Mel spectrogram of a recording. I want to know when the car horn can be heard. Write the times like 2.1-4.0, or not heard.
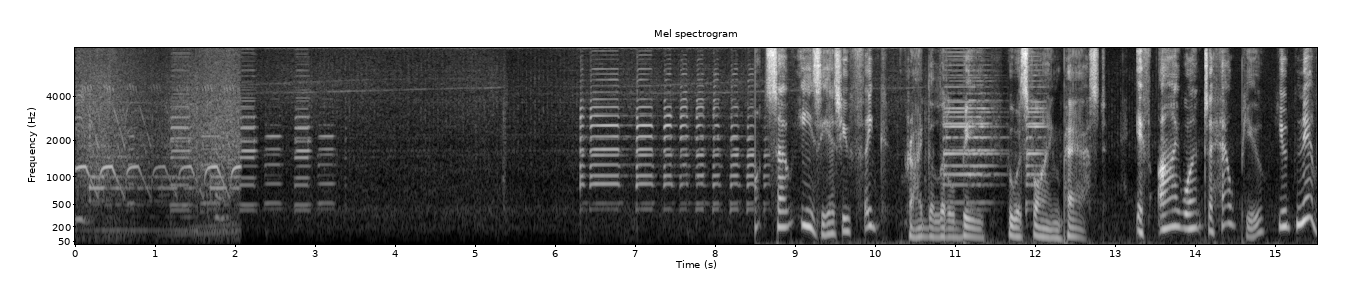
0.7-3.4, 6.3-8.7, 10.8-12.2.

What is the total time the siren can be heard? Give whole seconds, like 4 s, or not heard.
2 s.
